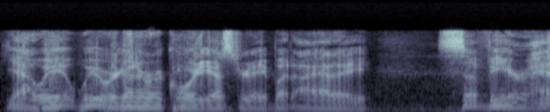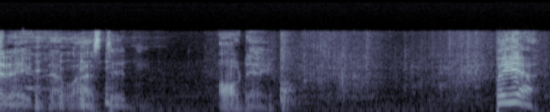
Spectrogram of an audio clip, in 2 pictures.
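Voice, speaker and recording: A man co-hosting a podcast in casual chat, hoarse from losing his voice, talking in a relaxed, rambling way with fillers. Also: mid-range voice, measured pace, long pauses, background noise. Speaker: podcast co-host.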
